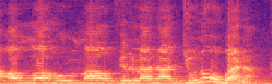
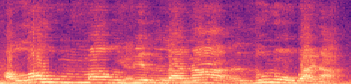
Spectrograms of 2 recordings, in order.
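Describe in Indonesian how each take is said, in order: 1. Kata terakhir dimulai dengan bunyi 'j'. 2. Kata terakhir dimulai dengan bunyi 'dh'. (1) "Kalau dibacanya ... selesai" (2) "Itu huruf dza"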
